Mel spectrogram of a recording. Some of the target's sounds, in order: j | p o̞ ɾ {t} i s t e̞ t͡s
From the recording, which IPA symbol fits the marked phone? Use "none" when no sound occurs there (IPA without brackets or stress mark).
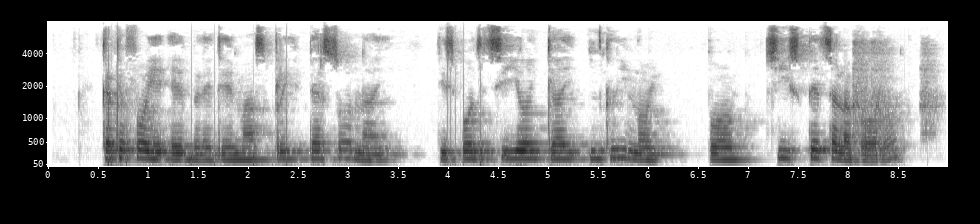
t͡ʃ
